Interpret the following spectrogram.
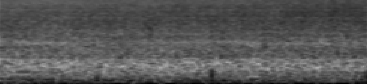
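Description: Steady hiss of an ornamental fountain's water jets splashing, over a low steady rumble.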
